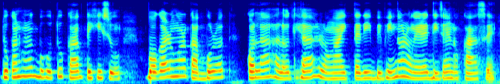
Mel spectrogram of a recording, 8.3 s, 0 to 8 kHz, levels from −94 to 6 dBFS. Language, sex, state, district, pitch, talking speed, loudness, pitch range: Assamese, female, Assam, Kamrup Metropolitan, 225 Hz, 115 wpm, -21 LUFS, 210-245 Hz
